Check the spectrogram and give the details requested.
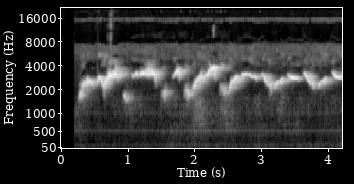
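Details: Chinese hwamei singing in a recording used to train cage birds: a continuous run of loud, clear whistled phrases, sliding up and down, each note swooping and rolling into the next, with a faint steady hum underneath.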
